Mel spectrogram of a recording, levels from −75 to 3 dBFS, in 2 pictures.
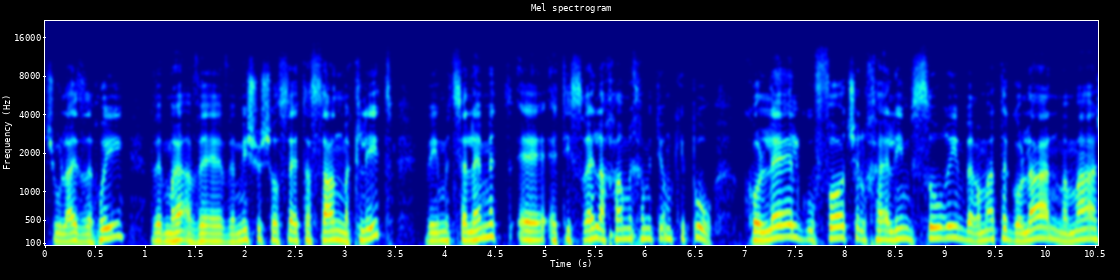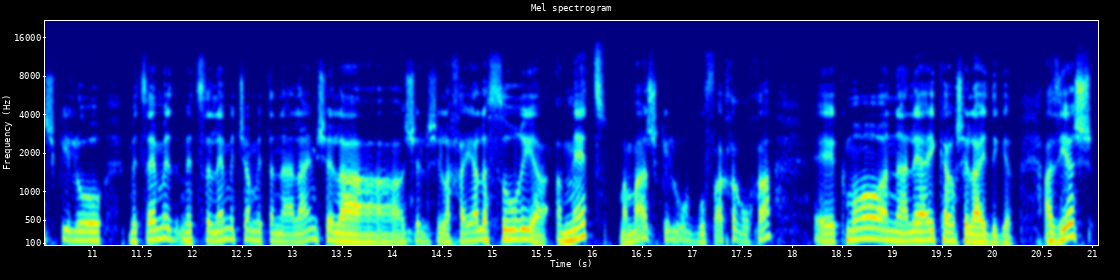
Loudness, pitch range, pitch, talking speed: -27 LUFS, 140-175 Hz, 155 Hz, 140 wpm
